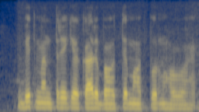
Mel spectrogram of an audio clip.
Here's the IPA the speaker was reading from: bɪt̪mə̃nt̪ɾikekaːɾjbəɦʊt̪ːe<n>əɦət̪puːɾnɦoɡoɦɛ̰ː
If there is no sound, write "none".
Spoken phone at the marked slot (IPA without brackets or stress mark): m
